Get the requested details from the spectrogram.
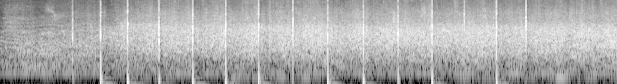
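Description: A man claps his hands close to a microphone.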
